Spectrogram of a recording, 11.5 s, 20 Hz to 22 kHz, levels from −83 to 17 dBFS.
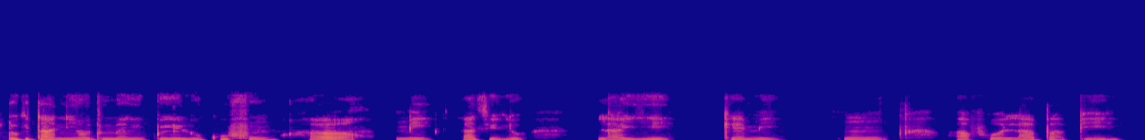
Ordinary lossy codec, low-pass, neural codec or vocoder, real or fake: Opus, 24 kbps; 7.2 kHz; none; real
